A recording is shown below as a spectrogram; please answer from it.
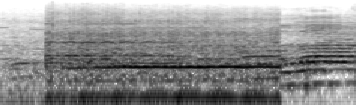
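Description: A single long musical note held steady for about a second and a half over a low hum, cutting off abruptly near the end.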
